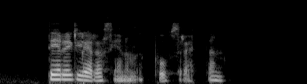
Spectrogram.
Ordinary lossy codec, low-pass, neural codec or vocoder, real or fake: Opus, 24 kbps; 7.2 kHz; none; real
